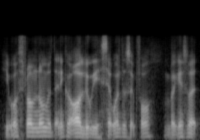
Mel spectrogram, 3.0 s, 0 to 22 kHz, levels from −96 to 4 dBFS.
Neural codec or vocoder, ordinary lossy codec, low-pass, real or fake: codec, 16 kHz, about 1 kbps, DyCAST, with the encoder's durations; none; none; fake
